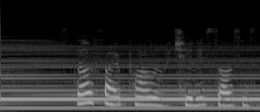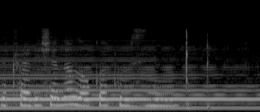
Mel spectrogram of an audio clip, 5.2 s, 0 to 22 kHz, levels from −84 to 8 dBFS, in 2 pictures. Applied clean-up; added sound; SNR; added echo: none; Wind instrument, woodwind instrument; 0 dB; none.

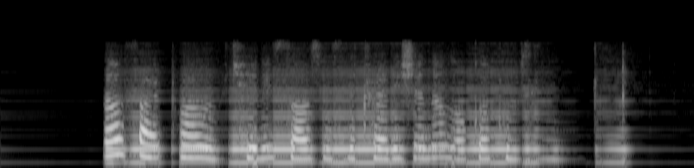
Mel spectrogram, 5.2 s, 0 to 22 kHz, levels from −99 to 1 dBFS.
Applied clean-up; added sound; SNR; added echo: neural mask model RNNoise.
